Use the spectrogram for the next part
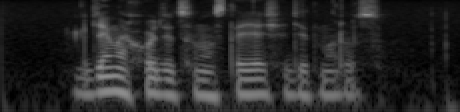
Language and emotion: Russian, neutral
